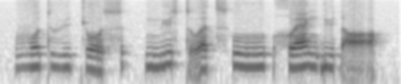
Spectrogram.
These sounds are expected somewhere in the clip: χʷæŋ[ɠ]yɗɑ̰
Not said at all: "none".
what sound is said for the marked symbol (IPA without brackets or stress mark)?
ɠ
